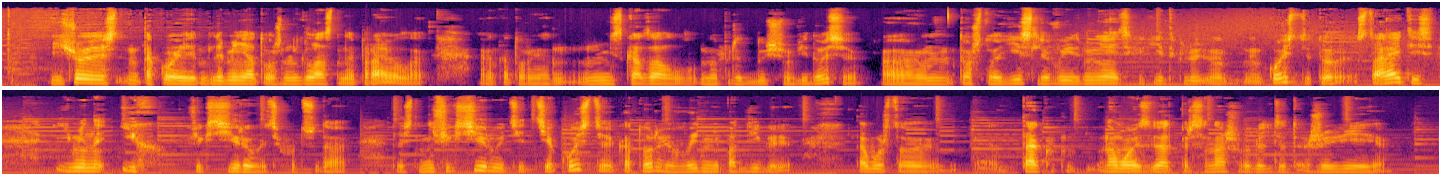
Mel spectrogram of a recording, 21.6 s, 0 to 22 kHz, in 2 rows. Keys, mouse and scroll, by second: 0.6-1.0 scroll down 3, 1.0-3.2 middle drag, 3.2-3.7 drag, 3.7-9.7 middle drag, 9.7 shift+click, 10.0-12.2 shift+middle drag, 13.7 i, 15.1-21.5 middle drag.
